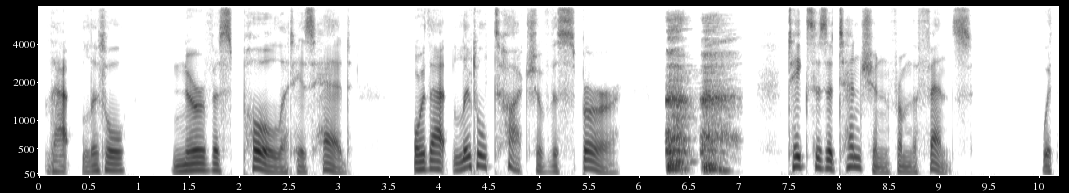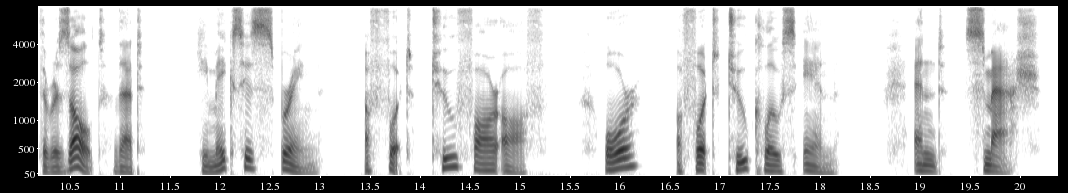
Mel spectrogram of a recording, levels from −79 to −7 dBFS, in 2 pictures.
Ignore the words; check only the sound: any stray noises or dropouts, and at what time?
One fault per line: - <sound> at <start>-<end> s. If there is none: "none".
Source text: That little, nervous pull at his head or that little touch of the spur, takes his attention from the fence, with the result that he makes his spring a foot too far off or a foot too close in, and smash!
- throat clearing at 6.3-7.1 s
